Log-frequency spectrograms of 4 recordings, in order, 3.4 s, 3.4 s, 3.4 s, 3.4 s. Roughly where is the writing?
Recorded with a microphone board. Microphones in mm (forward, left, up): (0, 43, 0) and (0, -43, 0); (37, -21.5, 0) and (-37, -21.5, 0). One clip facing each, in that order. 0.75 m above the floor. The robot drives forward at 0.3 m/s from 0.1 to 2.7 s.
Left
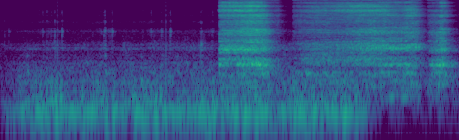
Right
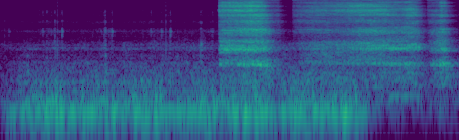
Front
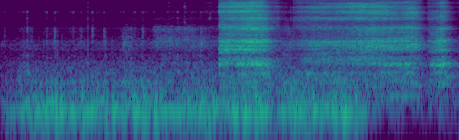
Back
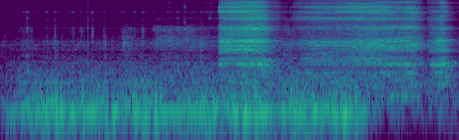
Left.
